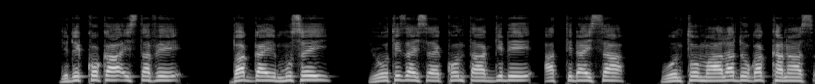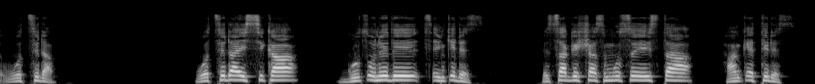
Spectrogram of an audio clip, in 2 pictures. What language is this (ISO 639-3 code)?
gmv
